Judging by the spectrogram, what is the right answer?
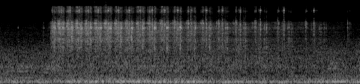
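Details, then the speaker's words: Hyundai Verna electric power steering motor running after removal: a high-pitched, gritty whir with uneven pulsing, caused by a burnt armature and carbon brush plate, so the motor is being replaced. "यह आवाज आ रहा था करके इसके लिए हम लोग motor change कर रहे हैं इसका आर्मचर कार्बन प्लेट दोनों जल ग"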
